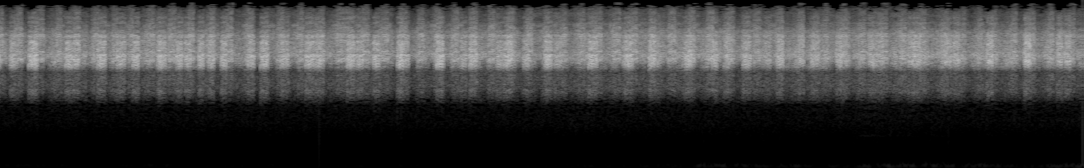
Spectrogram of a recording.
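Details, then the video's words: Midsummer chorus of cicadas in a pine forest in Greece, a loud shrill rasping drone pulsing in quick beats nearly three per second, steady throughout with no birds or voices. "Cicadas singing in midsummer - Nature sounds from the Greek fauna - Sounds of cicadas"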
